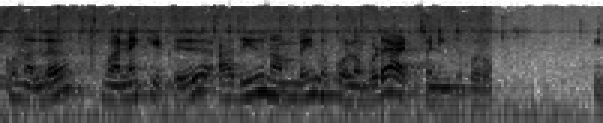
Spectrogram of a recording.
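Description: Sliced onions and curry leaves frying in oil in a kadai, a faint sizzle under a louder person's voice. Both break off about three seconds in, leaving a short quieter gap.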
